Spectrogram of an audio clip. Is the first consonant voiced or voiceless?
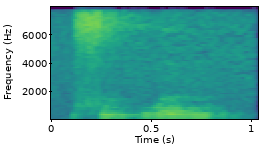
voiceless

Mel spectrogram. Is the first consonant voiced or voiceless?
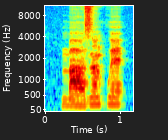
voiced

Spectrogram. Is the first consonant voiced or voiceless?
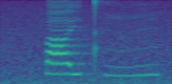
voiceless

